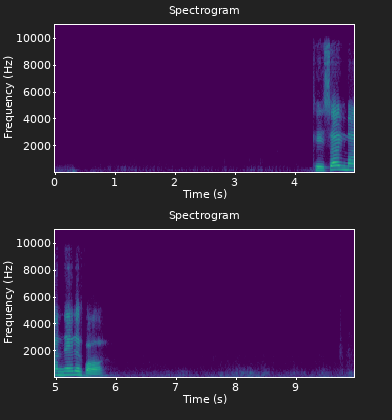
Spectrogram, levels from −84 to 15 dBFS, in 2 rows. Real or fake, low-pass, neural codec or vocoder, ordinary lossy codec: fake; 9.9 kHz; codec, 16 kHz in and 24 kHz out, 0.9 kbps, LongCat-Audio-Codec, fine tuned four codebook decoder; Opus, 32 kbps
